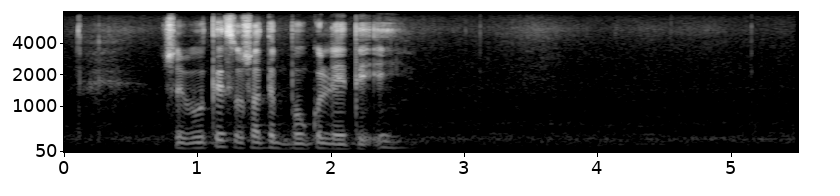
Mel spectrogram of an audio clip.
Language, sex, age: Tsonga, male, 21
